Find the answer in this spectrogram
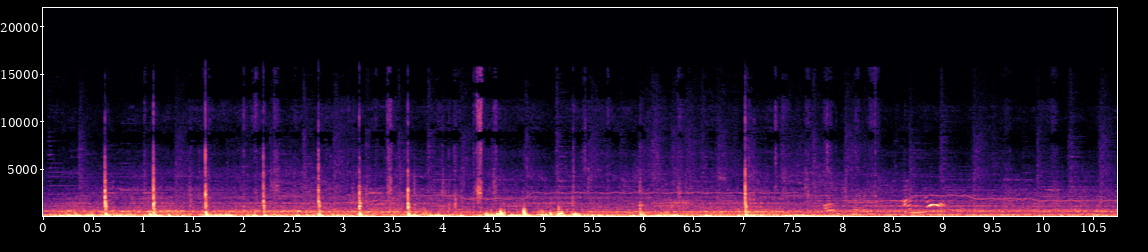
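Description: Basketball bouncing on an outdoor asphalt court, a run of dribbles about every half second that thin out after about seven seconds, with background music and some voices.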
